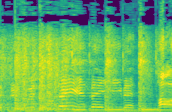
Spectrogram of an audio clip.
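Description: Upbeat northern soul record playing, with drums, guitar and a walking bass line on a steady beat.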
